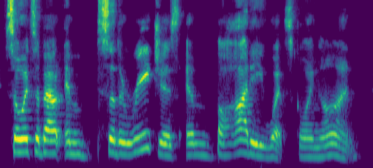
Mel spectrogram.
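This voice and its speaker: In a casual interview about relationship books, the female guest explains her advice in a practical, thoughtful manner and acts out example phrases. She speaks at normal speed in a fairly low voice with a darkish tone.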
